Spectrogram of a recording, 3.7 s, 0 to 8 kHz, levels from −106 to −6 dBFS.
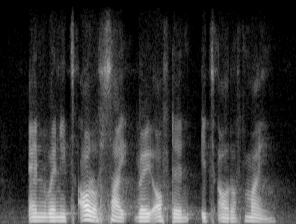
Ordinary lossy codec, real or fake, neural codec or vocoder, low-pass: Opus, 24 kbps; fake; codec, 44.1 kHz, 7.8 kbps, Pupu-Codec; 7.2 kHz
